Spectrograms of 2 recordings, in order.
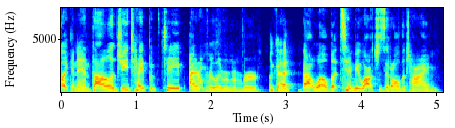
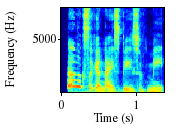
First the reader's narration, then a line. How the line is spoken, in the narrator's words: she said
